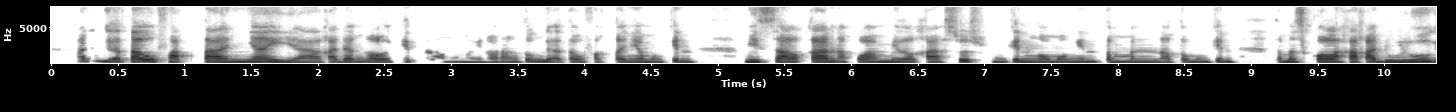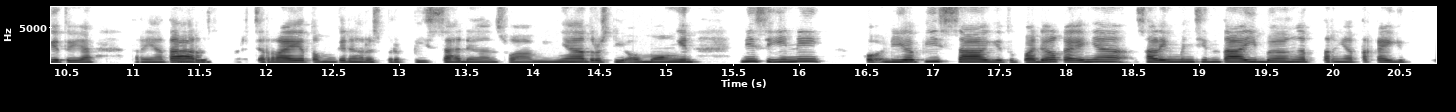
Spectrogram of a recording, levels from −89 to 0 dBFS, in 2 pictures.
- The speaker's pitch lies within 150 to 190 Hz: No, high, 215 Hz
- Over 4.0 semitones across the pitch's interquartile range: No, average, 3.0 semitones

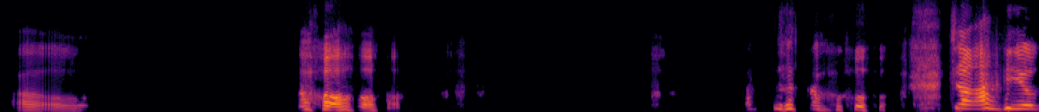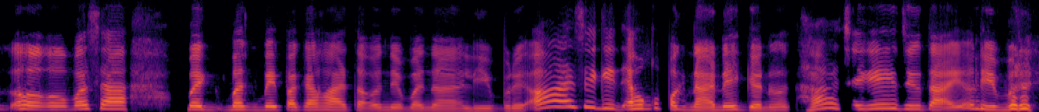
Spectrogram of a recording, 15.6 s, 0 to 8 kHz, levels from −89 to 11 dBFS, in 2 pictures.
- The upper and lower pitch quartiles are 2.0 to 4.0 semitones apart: No, wide, 5.5 semitones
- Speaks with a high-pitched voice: Yes, high, 235 Hz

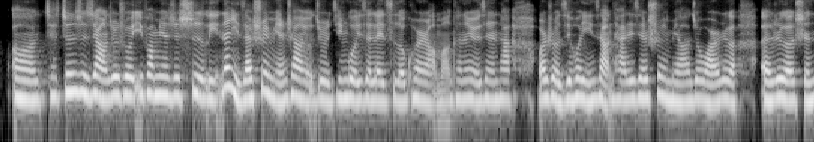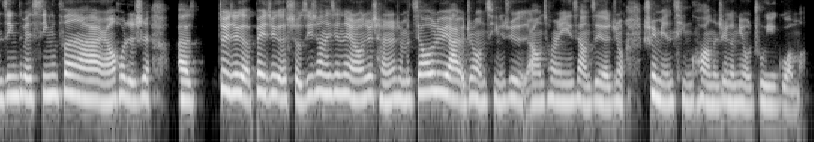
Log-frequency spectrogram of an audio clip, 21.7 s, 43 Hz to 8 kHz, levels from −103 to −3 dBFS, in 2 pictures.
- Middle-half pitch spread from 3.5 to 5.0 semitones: No, average, 3.1 semitones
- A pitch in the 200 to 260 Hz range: Yes, high, 210 Hz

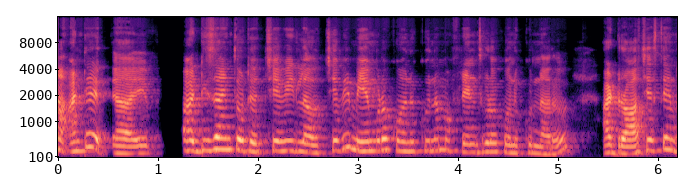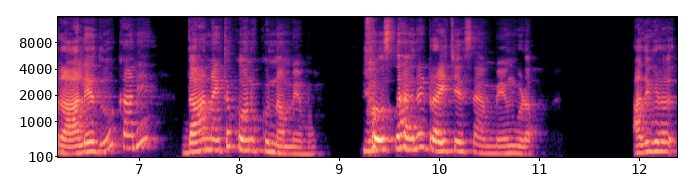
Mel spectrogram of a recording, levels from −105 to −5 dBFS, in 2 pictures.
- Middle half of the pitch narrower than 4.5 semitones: No, average, 4.9 semitones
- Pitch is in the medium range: No, high, 240 Hz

